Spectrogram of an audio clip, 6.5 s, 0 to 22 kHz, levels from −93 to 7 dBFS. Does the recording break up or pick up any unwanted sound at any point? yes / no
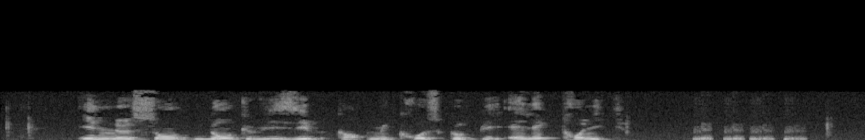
yes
